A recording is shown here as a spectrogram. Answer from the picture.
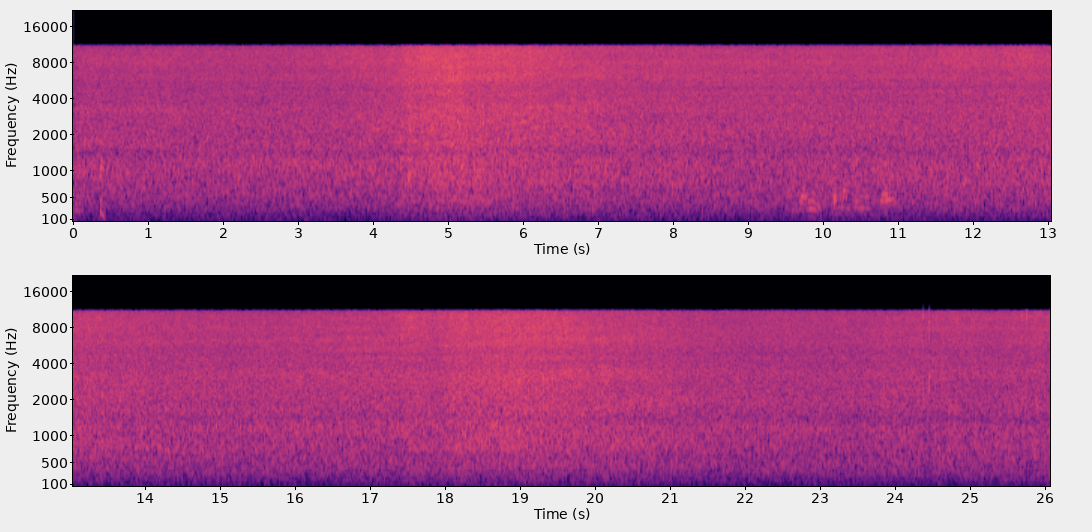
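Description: Ocean surf breaking on the shore: a steady rush of water that swells louder twice as waves crash, about five seconds in and again about eighteen seconds in.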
